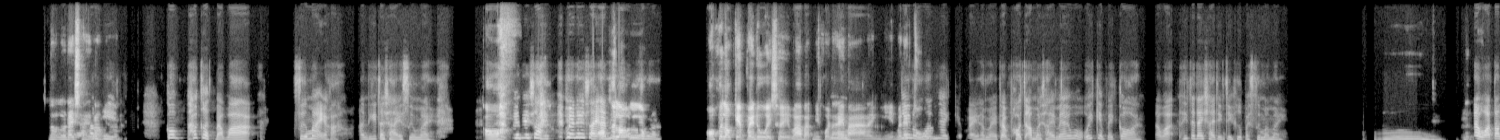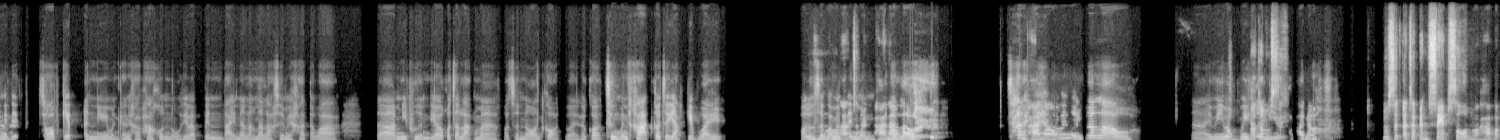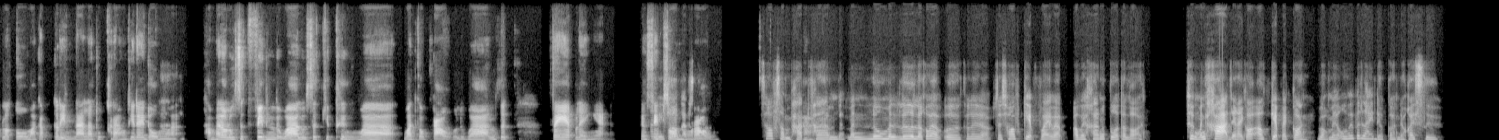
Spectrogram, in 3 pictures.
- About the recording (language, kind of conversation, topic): Thai, unstructured, ทำไมบางคนถึงชอบเก็บของที่ดูเหมือนจะเน่าเสียไว้?
- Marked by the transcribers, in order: tapping; chuckle; laughing while speaking: "ไม่ได้ใช้"; laugh; laughing while speaking: "ใช่"; other background noise; laughing while speaking: "เน่า"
